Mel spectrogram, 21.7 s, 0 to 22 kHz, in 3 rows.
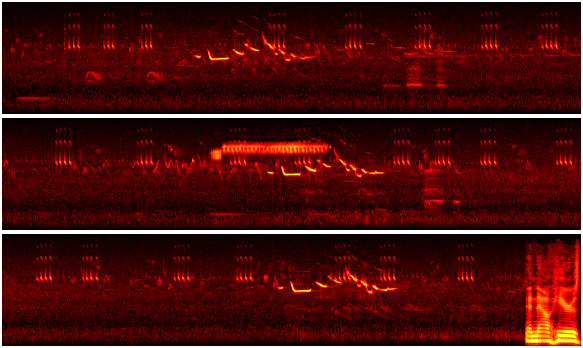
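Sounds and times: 
eastern meadowlark singing: 9.9 - 12.0, 17.9 - 19.4
speech: 21.0 - 21.7.

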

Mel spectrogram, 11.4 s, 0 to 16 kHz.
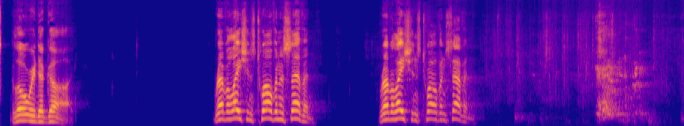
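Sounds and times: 
speech: 0.2 - 1.3, 3.6 - 5.3, 6.3 - 8.0
person sneezing: 9.9 - 11.0.

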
